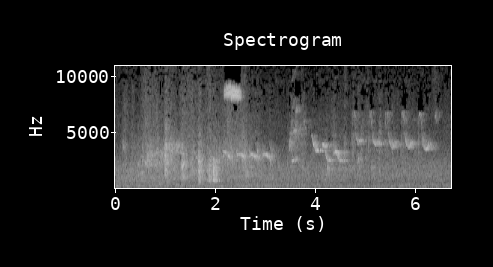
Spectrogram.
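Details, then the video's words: Orange-headed thrush song used as a lure to get silent birds singing: a fairly faint run of rich, varied whistled phrases and quick trills, then a series of short, high, stepped notes over steady background hiss. "DIJAMIN YANG BISU IKUT BUNYI MENGGUNAKAN PANCINGAN ANIS MERAH INI !!!"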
